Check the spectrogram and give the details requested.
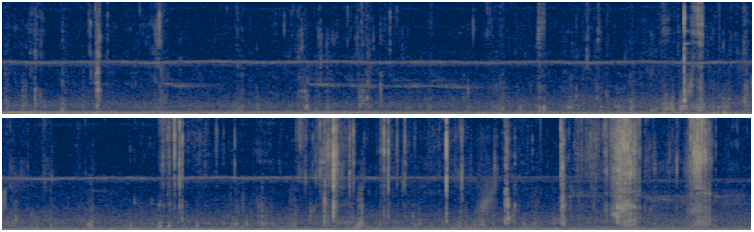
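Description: Close-miked chewing of food, with scattered small crunches and a few louder crunching bites near the end.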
